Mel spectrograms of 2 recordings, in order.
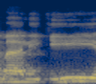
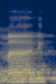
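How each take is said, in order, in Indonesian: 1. Kata ini berakhir dengan i yang dipanjangkan. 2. Kata ini berakhir tanpa vokal akhirnya. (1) "kasrannya berubah jadi huruf ya ... itu salah juga" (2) "Tidak boleh baca Malik Yaumiddin"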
